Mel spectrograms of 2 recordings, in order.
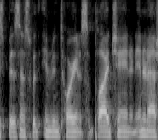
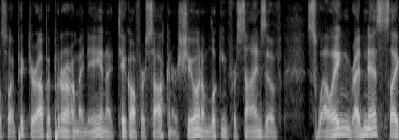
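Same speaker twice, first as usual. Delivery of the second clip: ordinary talk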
